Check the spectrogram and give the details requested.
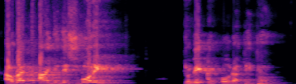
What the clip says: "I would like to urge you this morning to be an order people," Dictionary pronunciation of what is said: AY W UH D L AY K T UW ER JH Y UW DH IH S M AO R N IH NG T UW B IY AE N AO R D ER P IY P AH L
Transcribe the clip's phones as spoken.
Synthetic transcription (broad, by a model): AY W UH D L AY K T UW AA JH Y UW DH IH S M AO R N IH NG T UW B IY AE N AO L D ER P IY P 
